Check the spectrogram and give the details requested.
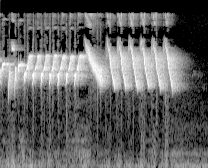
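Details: Goldfinch hybrid song: a chattering burst of rapid high notes gives way to a clear series of about seven loud, downward-swooping sweeps before stopping abruptly.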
